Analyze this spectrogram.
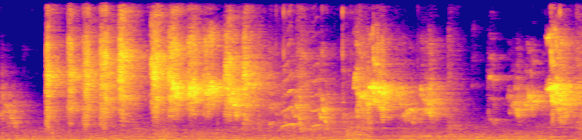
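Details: Pet lovebirds chattering in a calm environment: a long, dense run of fast, high, scratchy chirps and squeaks, rising and falling in loudness, with brief gaps before further bright notes.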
